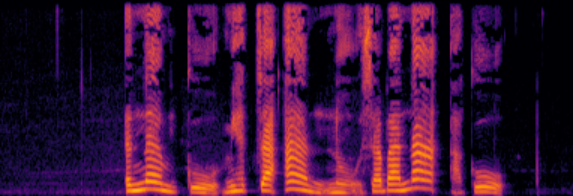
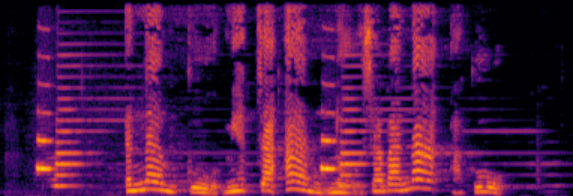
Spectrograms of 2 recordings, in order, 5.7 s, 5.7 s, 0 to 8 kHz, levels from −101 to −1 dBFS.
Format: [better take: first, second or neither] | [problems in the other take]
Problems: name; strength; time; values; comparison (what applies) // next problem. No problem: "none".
first | noise reduction (classical method WPE with log-MMSE)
